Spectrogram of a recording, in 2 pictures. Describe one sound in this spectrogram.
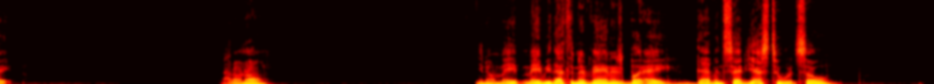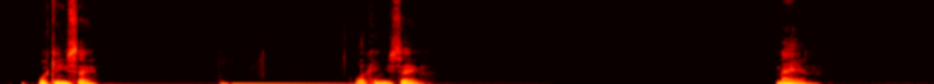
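A young man talks with animation close to a microphone, in short bursts with pauses.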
